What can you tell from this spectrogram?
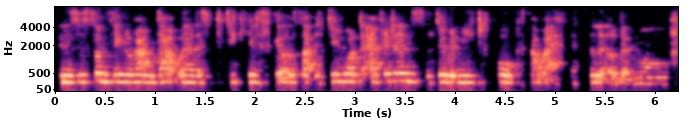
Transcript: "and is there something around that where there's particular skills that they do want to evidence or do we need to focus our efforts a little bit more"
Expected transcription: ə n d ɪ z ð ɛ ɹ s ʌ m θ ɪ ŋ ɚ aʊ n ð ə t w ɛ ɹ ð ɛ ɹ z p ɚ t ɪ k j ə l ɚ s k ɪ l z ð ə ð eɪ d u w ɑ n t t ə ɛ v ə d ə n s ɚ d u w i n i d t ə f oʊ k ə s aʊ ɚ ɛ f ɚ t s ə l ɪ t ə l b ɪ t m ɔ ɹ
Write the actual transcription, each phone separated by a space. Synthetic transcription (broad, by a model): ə n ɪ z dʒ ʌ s s ʌ m θ ɪ ŋ ɚ aʊ n ð ə t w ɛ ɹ ð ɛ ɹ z p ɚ t ɪ k j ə l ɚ s k ɪ l z ð ə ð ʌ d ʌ w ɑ n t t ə ɛ v ə d ə n s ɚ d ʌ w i n i d t ə f oʊ k ə s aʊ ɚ ɛ f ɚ t s ə l ɪ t l b ɪ t m ɔ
